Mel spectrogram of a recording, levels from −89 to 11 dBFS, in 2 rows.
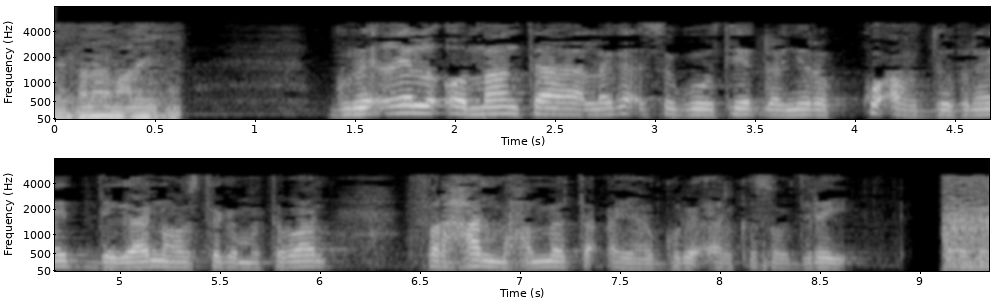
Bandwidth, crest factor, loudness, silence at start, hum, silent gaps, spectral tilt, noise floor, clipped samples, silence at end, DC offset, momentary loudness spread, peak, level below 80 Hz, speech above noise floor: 5.2 kHz; 18 dB; -18 LUFS; 0 s; none; 8.96-9.09 s; -13 dB/octave; -52 dBFS; under 0.1%; 0 s; under 0.1%; 12 LU; 0 dBFS; -50 dBFS; 35 dB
